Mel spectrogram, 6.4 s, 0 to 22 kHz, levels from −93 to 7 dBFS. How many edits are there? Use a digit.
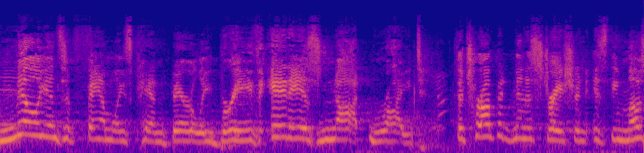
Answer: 1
